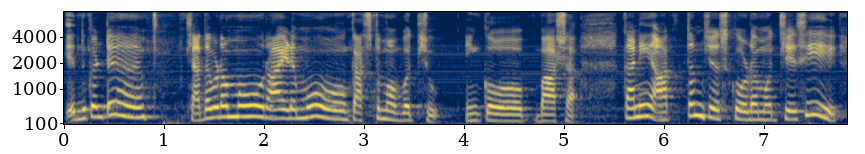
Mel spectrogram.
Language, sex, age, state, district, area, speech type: Telugu, female, 30-45, Andhra Pradesh, Chittoor, urban, spontaneous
